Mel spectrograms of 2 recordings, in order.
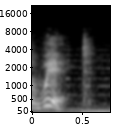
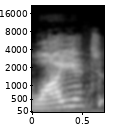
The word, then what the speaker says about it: Whit: but my older boy his name is wit just like the word Whit T like the word for small and people mispronounce his name I'm like how do you how like literally when we like when I came up with how do they mispronounce it they'll call him Wyatt or will or just anything but wit and it's like like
